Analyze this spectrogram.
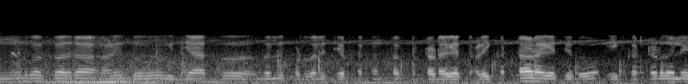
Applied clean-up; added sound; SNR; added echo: none; Engine; 7 dB; none.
